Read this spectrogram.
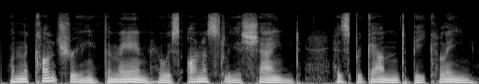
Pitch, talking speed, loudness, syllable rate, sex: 105 Hz, 175 wpm, -17 LUFS, 5.1 syllables/s, male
